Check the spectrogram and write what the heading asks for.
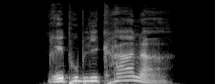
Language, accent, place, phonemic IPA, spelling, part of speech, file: German, Germany, Berlin, /ʁepubliˈkaːnɐ/, Republikaner, noun, De-Republikaner.ogg
- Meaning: 1. a republican 2. a Republican 3. a member of the German party Die Republikaner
